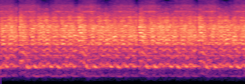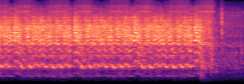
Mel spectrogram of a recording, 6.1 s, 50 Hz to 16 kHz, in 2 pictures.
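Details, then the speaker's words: 1969 Ford Econoline van, last run date unknown: fuel line disconnected at the engine and fed from a gas can, cranked to test fuel pump delivery. The starter churns steadily at about four beats a second with no firing; cranks, no start. "I'm going to turn it over and see if it pumps any fuel out. Uh this is probably going to take a little bit, but we'll go ahead and see what happens."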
